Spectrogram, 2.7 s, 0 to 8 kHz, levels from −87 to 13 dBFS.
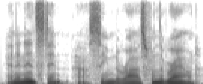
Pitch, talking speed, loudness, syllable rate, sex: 110 Hz, 220 wpm, -18 LUFS, 4.9 syllables/s, male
